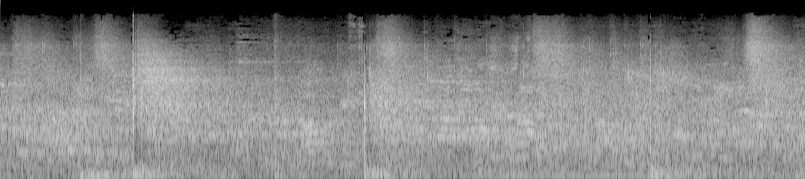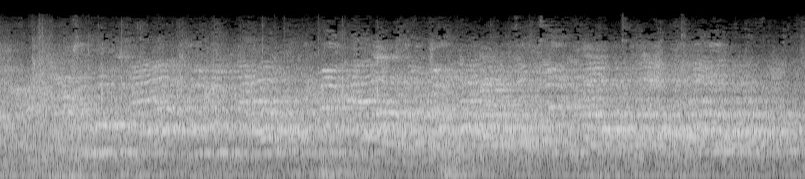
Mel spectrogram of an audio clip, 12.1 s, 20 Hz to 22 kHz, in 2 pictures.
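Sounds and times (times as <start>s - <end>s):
people chattering in a hall: 0.0s - 12.0s.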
